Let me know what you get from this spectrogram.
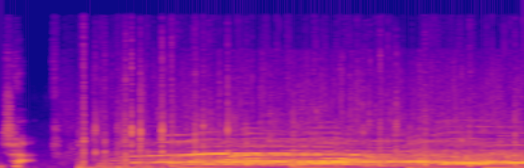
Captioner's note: audience cheering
